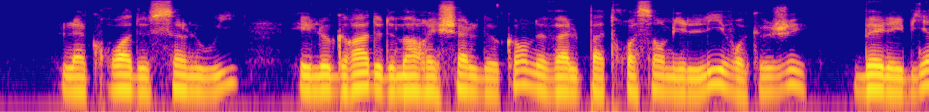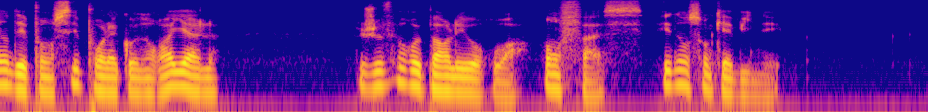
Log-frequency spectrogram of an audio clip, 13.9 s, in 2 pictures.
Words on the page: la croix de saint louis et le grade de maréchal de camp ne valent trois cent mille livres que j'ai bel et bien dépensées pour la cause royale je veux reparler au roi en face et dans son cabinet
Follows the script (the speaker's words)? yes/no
no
